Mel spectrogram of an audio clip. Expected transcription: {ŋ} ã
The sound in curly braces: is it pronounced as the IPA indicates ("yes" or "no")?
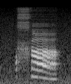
no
